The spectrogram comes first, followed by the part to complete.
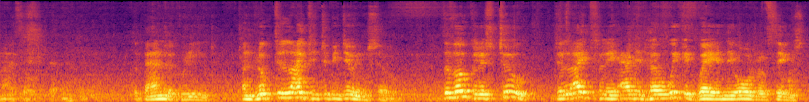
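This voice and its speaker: Man reading a story in a roomy, noisy venue. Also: medium pitch. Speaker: reader of a short story. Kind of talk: live literary reading of a first-person story. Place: indoors at a bar, live reading. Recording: roomy, distant, noisy live bar recording. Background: clear background noise and room ambience.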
